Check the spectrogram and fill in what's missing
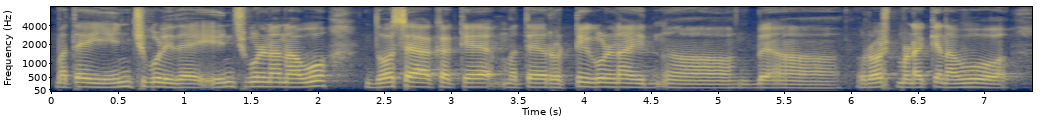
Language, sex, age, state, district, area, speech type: Kannada, male, 18-30, Karnataka, Chikkaballapur, rural, spontaneous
